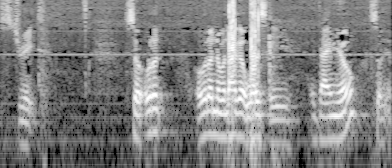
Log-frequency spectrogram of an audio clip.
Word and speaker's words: Oda Nobunaga: The first is Oda Nobunaga. In Japanese, things are pretty much phonetic, so the way you see it is how you say it.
